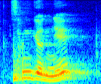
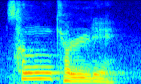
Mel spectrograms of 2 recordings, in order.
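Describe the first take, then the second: First: The middle consonants are pronounced as an n sound. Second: The middle consonants are pronounced as an l sound. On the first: The speaker calls it right. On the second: The speaker calls it wrong.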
